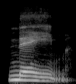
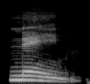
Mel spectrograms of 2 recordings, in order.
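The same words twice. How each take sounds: No difference in how they are said.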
